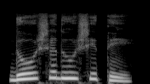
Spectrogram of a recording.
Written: ದೋಷದೂಷಿತೆ

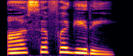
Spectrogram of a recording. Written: ಆಸಫಗಿರಿ

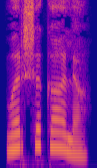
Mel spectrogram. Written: ವರ್ಷಕಾಲ

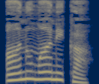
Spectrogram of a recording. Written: ಆನುಮಾನಿಕ

